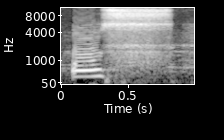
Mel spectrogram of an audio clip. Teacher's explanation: जब यह अदा होंगे तो सीठी की आवाज के साथ यह अदा होंगे · हमारी जबान नीचे वाले दांतों के साथ टकराने के साथ-साथ ऊपर वाले दांतों के से भी टकरा रही है।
